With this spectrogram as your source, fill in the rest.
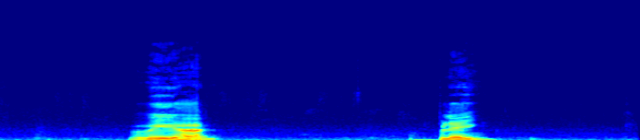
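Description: An elderly man speaks aloud in short phrases, close by.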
